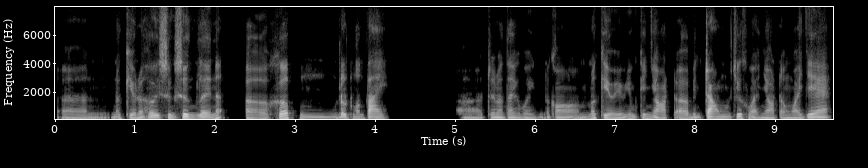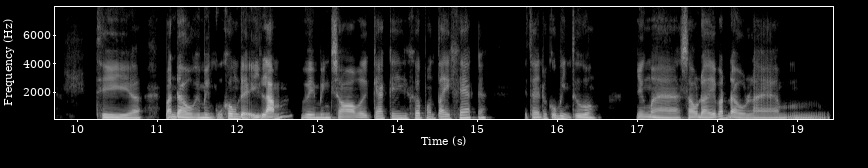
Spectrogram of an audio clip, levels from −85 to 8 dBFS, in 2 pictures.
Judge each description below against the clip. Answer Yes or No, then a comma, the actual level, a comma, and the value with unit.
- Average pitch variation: No, wide, 6.4 semitones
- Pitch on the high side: No, low, 125 Hz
